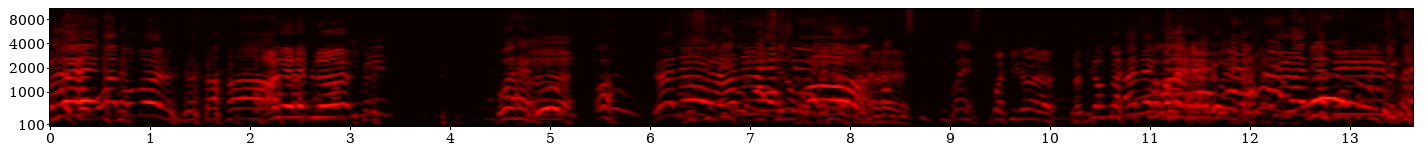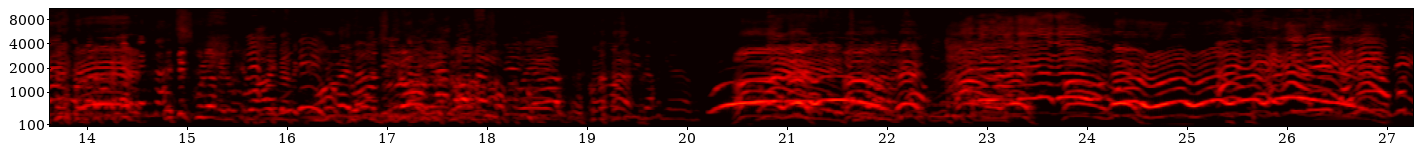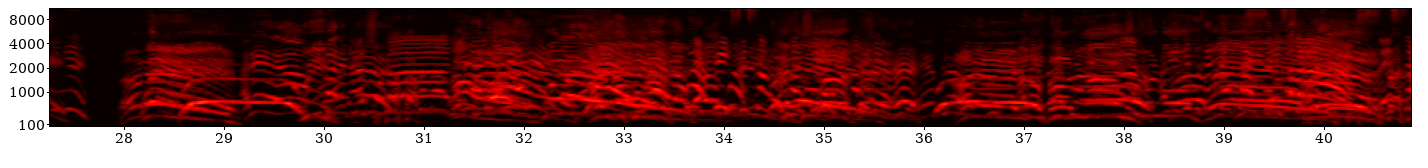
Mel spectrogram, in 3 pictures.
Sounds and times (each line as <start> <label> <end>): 0.0 crowd cheering at a sporting event 3.1
4.8 crowd cheering at a sporting event 8.3
10.6 crowd cheering at a sporting event 19.5
20.2 crowd cheering at a sporting event 40.8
